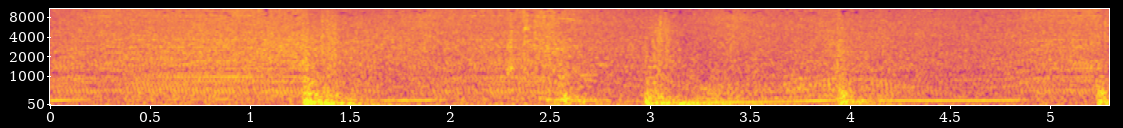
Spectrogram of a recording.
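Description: A motorboat engine drones steadily, rising and falling in pitch.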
